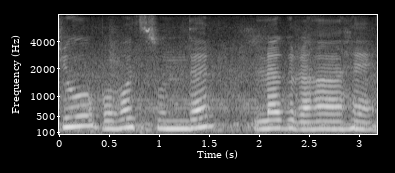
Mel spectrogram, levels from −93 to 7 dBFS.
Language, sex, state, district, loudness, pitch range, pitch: Hindi, female, Madhya Pradesh, Katni, -14 LUFS, 185-225 Hz, 200 Hz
